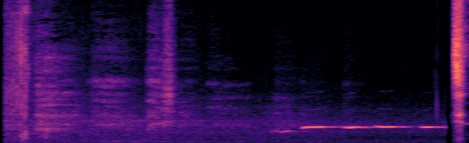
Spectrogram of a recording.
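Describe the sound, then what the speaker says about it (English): A man whistles a tune in a short scene from the TV drama The Wire, a thin bright melody of several sustained notes in the latter half, preceded by a few breathy gasps and ending with a sharp sound. "He whistling like a freaking whimsical fairy tale character"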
